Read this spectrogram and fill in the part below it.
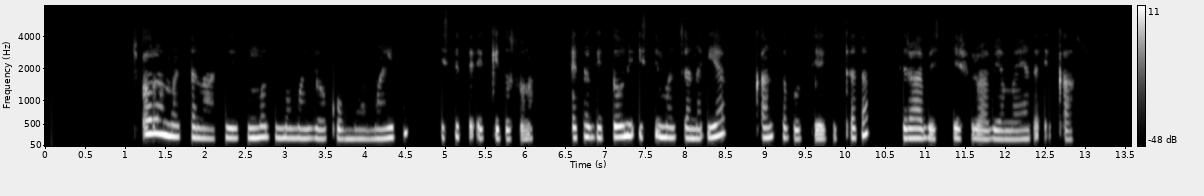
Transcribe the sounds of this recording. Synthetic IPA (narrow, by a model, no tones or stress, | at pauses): t͡ʃʼɔɾɐmɐt͡ʃʼːɐnaːt̪iːd̪̥ʊmːɐd̪ʊmːɐmɐjːʊwaːkʼɔmːʊwɐmɐjt̪ɪ | ɪsːɪpːɛ̰ʔɛkʼːɪd̪ɔsɔnɐ | ʔɛt̪ɐɡɪd̪̥ːo̞ːnɪʔɪsːɪmɐt͡ʃʼːɐnɐʔɪjɐ | kʼɐnt̪ːɐɡɔd̪ːɪjɐ̰ɡɪt̪ʼːɐd̪ɐ | t̪ɪɾaːbɛsːɪjɐʃʊɾaːbɪjɐmɐjɐd̪ɐ̰ʔɛkʼːaːsʊ̥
